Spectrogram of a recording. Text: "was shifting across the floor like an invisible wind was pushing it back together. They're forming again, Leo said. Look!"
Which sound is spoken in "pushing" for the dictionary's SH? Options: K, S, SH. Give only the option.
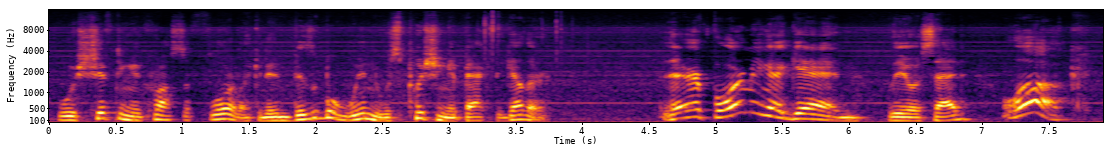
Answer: SH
